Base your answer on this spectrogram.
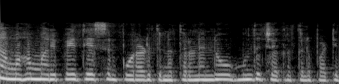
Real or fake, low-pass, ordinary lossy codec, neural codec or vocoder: real; 7.2 kHz; AAC, 48 kbps; none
